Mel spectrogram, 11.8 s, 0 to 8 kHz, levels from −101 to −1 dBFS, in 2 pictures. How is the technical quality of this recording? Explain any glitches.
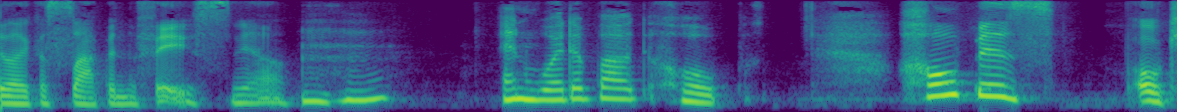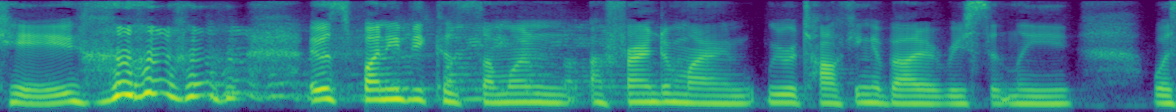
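One glitch affects the recording. From 6.91 to 9.53 s there is feedback echo between two devices: a second device in the room replays this microphone's audio, which gets picked up again. Repeats arrive about every 0.4 s, peaking about 14 dB below speech, thinner and ringing each pass. Unlike room reverberation, the repeats are distinct and evenly spaced, not a smooth tail.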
